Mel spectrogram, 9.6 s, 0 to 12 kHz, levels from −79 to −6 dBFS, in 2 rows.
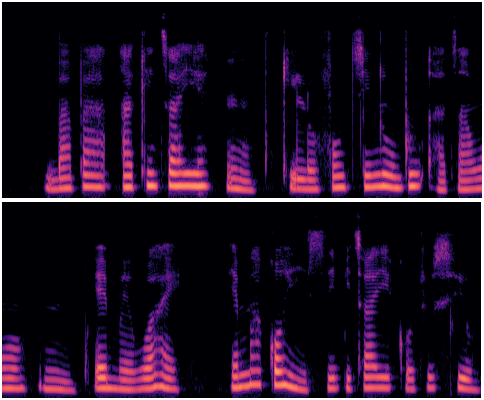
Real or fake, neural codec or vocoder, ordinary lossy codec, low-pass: real; none; Opus, 24 kbps; 7.2 kHz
